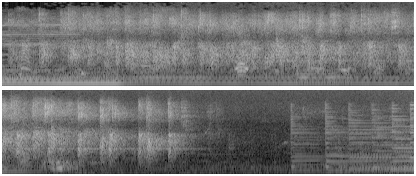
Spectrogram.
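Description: The last chord of a gospel song rings out with bass and guitar, then the congregation applauds for about five seconds, with a few voices calling out. The applause dies away, and about seven seconds in a guitar begins picking the opening notes of the next song.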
